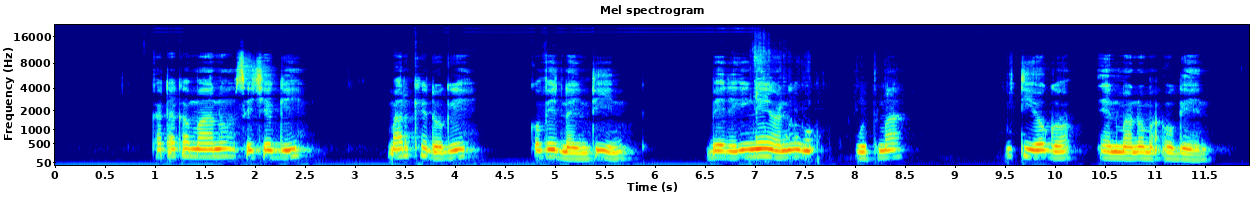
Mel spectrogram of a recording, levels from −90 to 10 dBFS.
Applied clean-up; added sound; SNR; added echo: neural mask model DeepFilterNet 3.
